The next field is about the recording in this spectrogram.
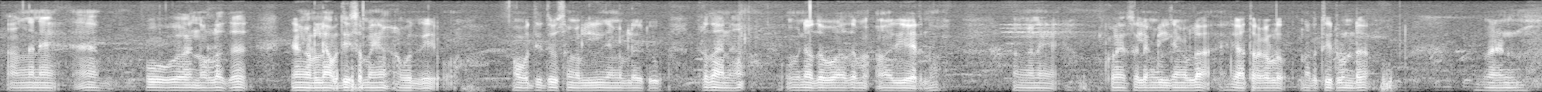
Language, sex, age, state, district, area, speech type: Malayalam, male, 30-45, Kerala, Pathanamthitta, urban, spontaneous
